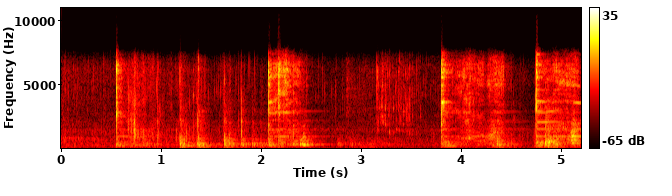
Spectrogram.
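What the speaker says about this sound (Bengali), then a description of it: "এবার আমি ওর মধ্যে অল্প পরিমাণে জল দিয়ে দিলাম" Water is poured into a pot of cooking greens (radish, taro and spinach leaves), making splashing, gurgling pours in several bursts with clinks of the vessel, close and fairly loud with no talk.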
